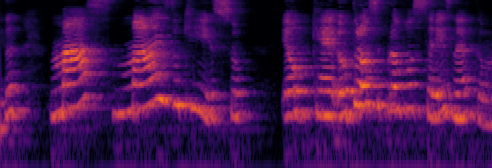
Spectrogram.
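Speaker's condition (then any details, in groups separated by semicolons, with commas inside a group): No condition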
